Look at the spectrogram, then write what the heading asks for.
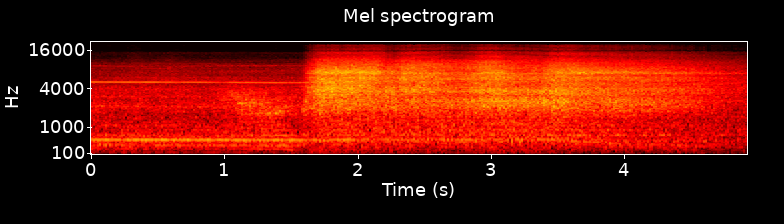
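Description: A refurbished thrifted vacuum cleaner runs on carpet with a steady, loud motor whine and rushing airflow that swells as it moves, close and continuous with no voices.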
